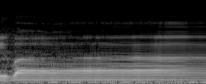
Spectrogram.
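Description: A voice chanting one long held note in a devotional mantra style. The note steps up slightly at the start, then holds steady in pitch over a low hum.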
